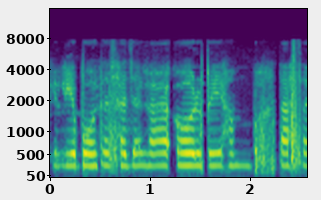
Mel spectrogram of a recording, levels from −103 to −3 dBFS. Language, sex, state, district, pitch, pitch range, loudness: Hindi, female, Bihar, Jamui, 265 Hz, 265-270 Hz, -15 LUFS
